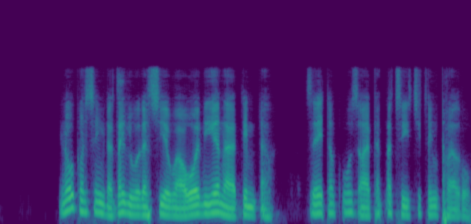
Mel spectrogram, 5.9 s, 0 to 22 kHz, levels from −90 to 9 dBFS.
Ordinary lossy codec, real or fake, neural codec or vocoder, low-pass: none; fake; codec, 16 kHz, 0.5 kbps, FreqCodec, larger model; 7.2 kHz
